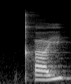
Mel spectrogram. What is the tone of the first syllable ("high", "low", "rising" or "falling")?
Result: rising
